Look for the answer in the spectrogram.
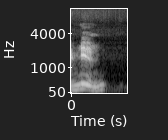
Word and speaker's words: Nun: And so the most beautiful thing I see is that Psalm 119, 105, falls under the letter N or Nun, which is the way it's pronounced in Hebrew.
